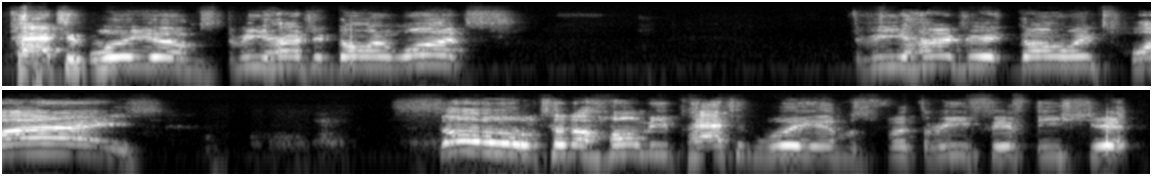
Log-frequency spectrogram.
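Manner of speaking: slow, drawn-out, loud going once, going twice; auctioneer call. Acted. Auctioneer closing the sale.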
